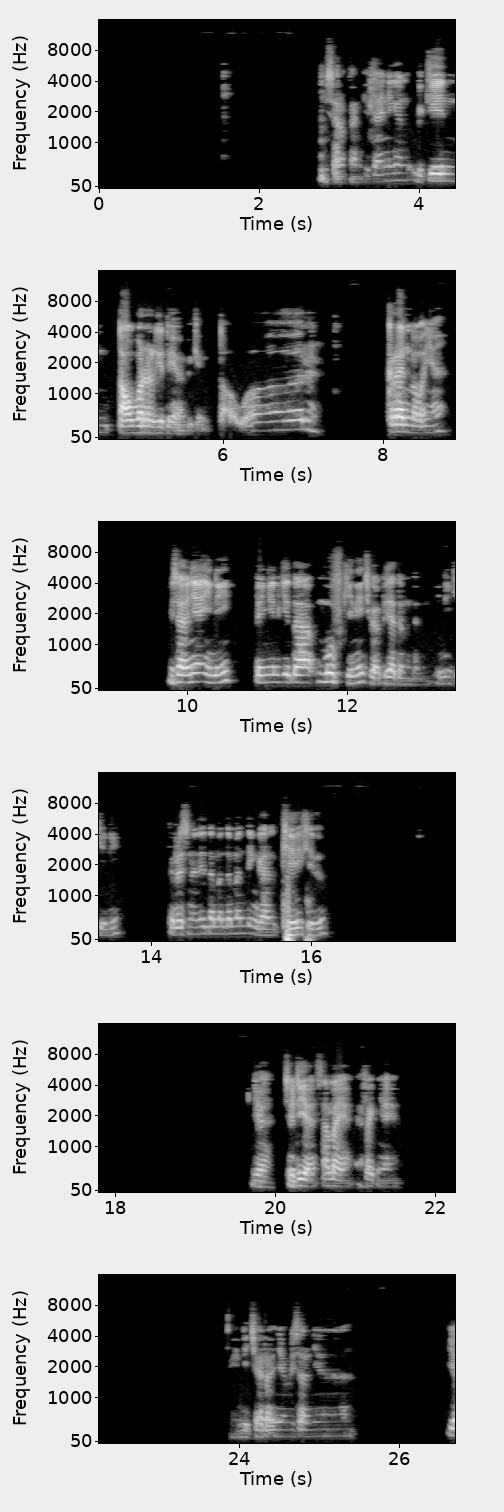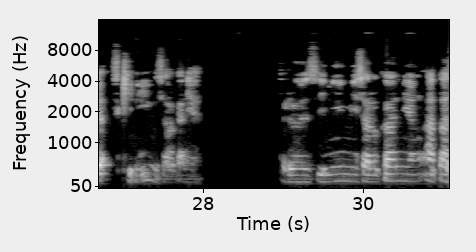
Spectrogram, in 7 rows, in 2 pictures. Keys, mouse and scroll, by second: 0.6 click, 3.5-5.4 scroll down 2, 5.4 click, 8.1 scroll down 2, 9.2 click, 9.8 click, 11.7-14.7 drag, 17.3 g, 23.7 g, 27.3 click, 27.8-29.6 scroll down 2, 30.7 click.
